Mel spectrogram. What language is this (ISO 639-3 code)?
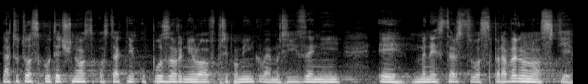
ces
